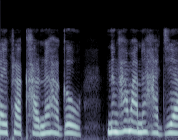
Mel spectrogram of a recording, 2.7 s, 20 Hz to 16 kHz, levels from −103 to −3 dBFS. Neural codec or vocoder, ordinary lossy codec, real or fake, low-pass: codec, 16 kHz, 16 kbps, FreqCodec, smaller model; Opus, 64 kbps; fake; 7.2 kHz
